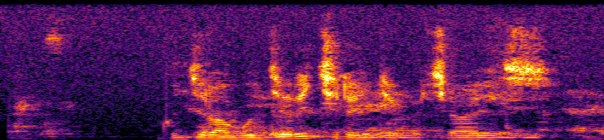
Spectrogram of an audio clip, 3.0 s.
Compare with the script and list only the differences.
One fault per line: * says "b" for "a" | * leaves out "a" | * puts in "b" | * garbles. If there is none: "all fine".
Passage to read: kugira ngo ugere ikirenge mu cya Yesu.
all fine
